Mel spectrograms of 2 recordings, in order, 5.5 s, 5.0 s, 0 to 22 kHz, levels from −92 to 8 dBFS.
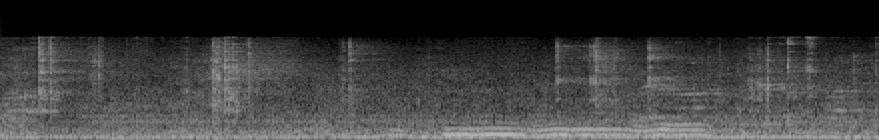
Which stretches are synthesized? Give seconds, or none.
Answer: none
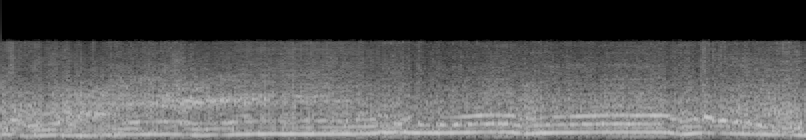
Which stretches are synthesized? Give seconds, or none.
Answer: 0.0-0.7 (vocoder, BigVGAN v2); 1.2-2.4

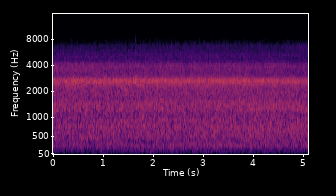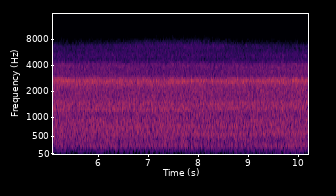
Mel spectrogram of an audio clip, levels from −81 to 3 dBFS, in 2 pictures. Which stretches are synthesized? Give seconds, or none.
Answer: 1.8-5.6 (vocoder, Vocos)

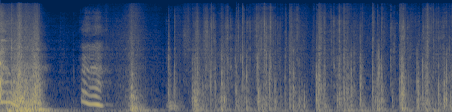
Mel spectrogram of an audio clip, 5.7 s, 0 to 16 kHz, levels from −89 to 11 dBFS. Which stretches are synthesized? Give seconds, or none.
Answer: 0.0-4.6 (autoencoder, DAC-VAE); 5.1-5.7

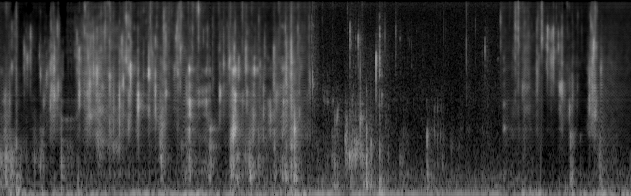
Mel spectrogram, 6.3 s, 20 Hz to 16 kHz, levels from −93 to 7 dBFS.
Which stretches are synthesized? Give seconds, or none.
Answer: 0.0-3.1 (vocoder, Vocos); 5.0-6.3

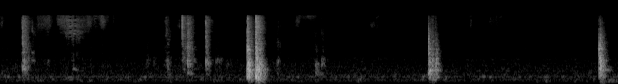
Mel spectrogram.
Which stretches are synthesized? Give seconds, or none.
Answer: none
